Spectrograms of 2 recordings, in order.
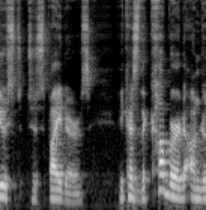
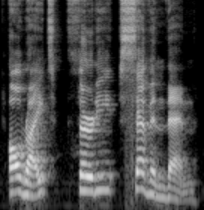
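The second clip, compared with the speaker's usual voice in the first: grudging Dudley; 6 semitones higher than usual. A narrator's reading. Dudley grudgingly accepts the recount, sulky higher voice. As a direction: concede grudgingly, tantrum brewing.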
